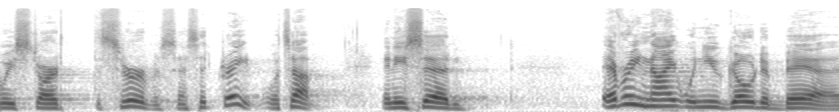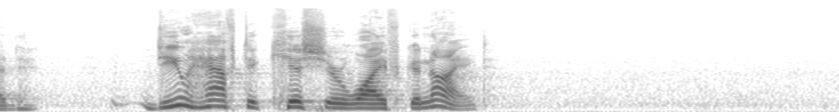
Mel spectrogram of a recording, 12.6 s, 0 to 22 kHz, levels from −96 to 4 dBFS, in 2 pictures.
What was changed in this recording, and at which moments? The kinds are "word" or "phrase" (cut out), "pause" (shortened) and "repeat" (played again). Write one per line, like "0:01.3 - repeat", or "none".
none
